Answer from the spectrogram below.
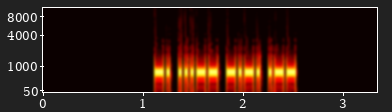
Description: Morse code, heard as a keyed tone, about 39 wpm, 700 Hz. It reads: N3CW
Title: Easy Call Signs Repeated 3x - 40wpm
